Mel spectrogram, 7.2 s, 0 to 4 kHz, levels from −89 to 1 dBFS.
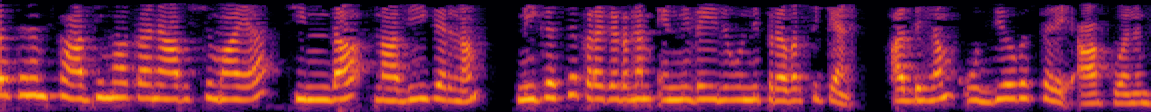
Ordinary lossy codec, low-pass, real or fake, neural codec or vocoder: MP3, 24 kbps; 3.6 kHz; fake; vocoder, 44.1 kHz, 80 mel bands, Vocos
